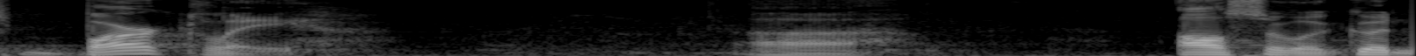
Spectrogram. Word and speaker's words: Berkeley: you should know that it's not pronounced Berkeley unless it's up in Northern California uh in England it's Barkley uh also a good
